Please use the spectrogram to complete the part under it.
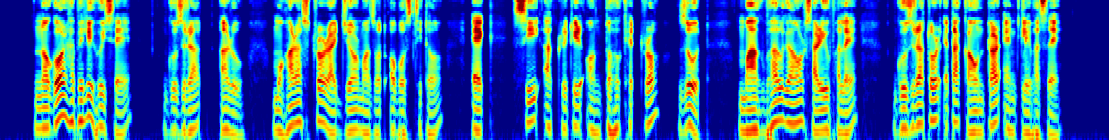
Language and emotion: Assamese, neutral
